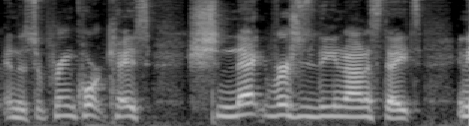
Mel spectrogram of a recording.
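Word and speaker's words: Schenck: about the government uh charles schneck uh that's how you pronounce it charles sneck uh he was against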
